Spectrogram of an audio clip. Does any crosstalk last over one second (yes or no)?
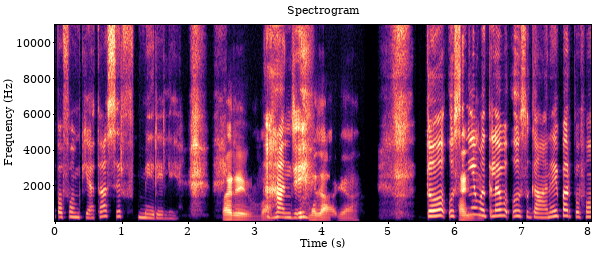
no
